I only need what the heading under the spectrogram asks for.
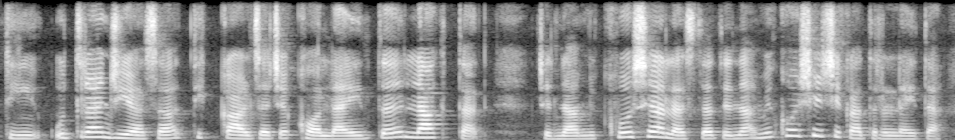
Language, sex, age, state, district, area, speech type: Goan Konkani, female, 18-30, Goa, Salcete, urban, spontaneous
